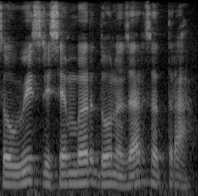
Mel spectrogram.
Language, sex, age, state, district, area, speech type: Goan Konkani, male, 30-45, Goa, Bardez, rural, spontaneous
